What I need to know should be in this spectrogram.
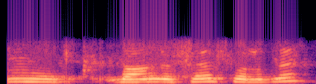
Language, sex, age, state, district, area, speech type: Tamil, female, 18-30, Tamil Nadu, Chengalpattu, urban, conversation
